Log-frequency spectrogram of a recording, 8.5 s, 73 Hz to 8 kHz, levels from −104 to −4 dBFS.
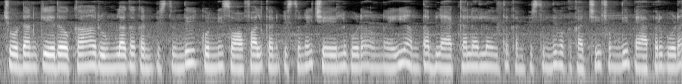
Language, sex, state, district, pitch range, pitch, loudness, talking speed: Telugu, female, Andhra Pradesh, Srikakulam, 185-200 Hz, 190 Hz, -17 LUFS, 175 wpm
